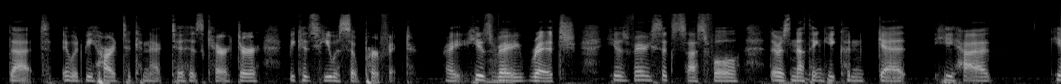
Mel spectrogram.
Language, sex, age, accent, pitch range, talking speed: English, female, 30-49, American, 160-195 Hz, 180 wpm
